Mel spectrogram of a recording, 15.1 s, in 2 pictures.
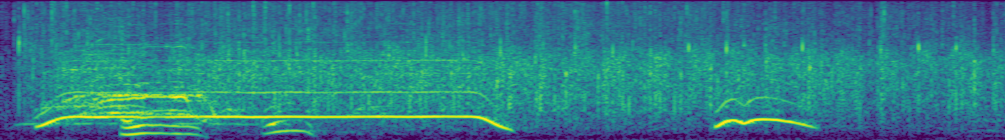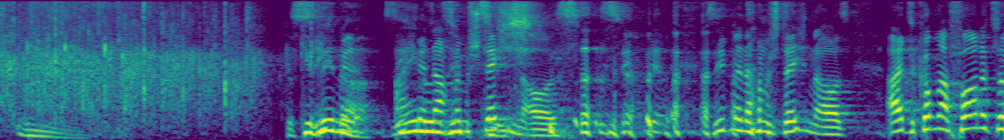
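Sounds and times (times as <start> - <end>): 
audience whooping: 0.0 - 4.2, 5.0 - 6.5, 7.6 - 8.6
live audience applause: 0.0 - 9.8
speech: 0.3 - 1.2, 9.8 - 15.0
laughter: 11.3 - 13.6.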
